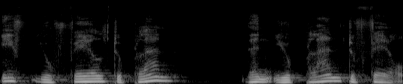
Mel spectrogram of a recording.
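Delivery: slow, measured, unhurried, deliberate delivery. Teaching a saying to listeners still waking up so they grasp it: slow and deliberate. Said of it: "I'm going to say it slowly now so you can grasp it".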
